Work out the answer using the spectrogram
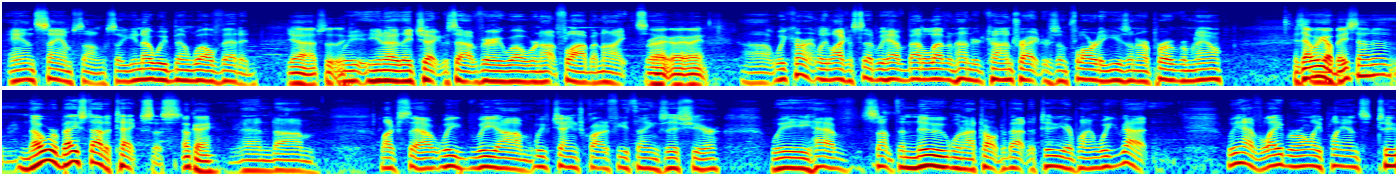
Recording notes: This episode is recorded live from the AHRexpo in Orlando FL 2020.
